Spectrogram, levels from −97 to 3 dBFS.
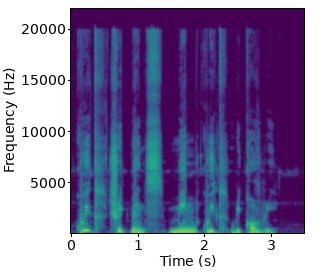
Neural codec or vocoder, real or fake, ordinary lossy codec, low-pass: none; real; none; none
